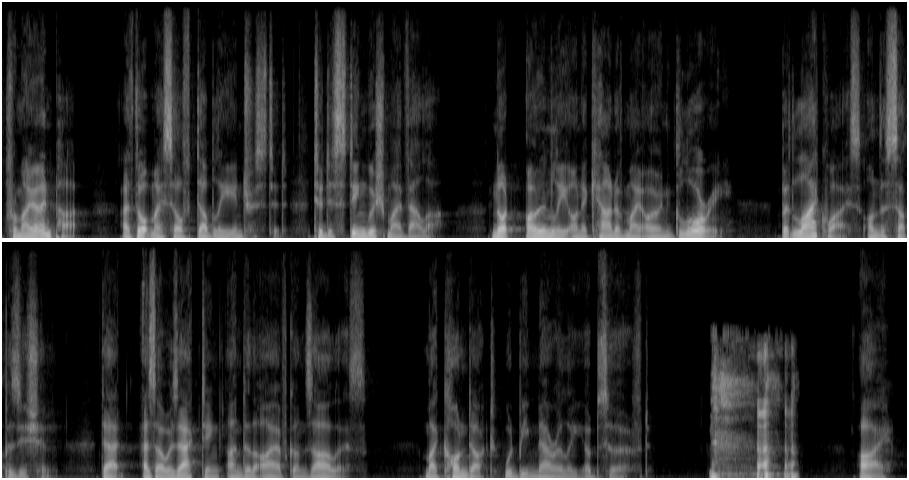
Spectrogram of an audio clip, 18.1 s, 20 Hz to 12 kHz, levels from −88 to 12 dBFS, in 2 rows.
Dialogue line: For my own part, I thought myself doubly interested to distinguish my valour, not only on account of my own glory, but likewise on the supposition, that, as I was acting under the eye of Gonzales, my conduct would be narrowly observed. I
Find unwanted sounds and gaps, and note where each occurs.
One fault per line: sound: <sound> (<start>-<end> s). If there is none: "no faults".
sound: laugh (16.1-17.0 s)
